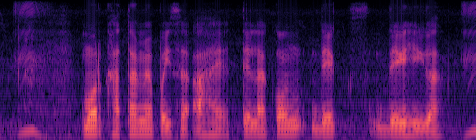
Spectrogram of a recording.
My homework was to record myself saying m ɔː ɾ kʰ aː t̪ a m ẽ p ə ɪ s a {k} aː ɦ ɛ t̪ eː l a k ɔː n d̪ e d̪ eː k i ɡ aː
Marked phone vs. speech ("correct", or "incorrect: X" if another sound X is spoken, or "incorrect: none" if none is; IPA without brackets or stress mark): incorrect: ʔ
